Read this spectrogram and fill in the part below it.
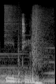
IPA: ɪd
